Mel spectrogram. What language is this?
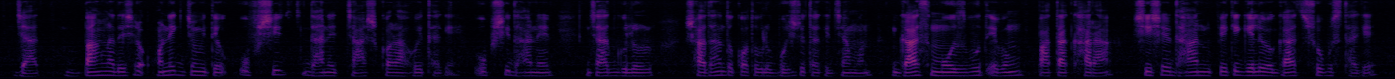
Bangla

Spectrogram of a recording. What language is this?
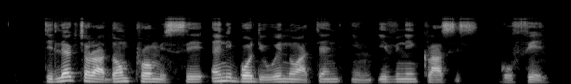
Nigerian Pidgin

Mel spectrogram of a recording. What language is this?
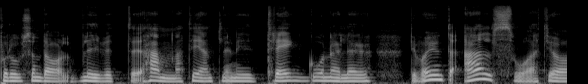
Swedish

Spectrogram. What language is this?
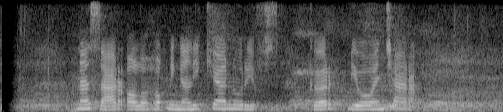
Sundanese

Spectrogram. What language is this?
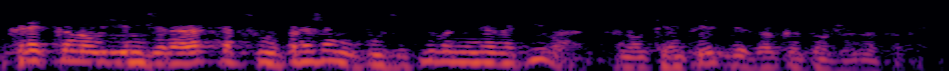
Catalan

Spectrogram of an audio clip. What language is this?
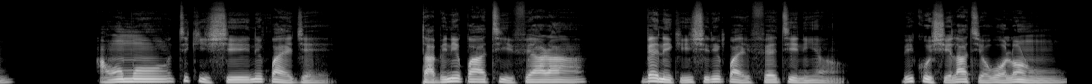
Yoruba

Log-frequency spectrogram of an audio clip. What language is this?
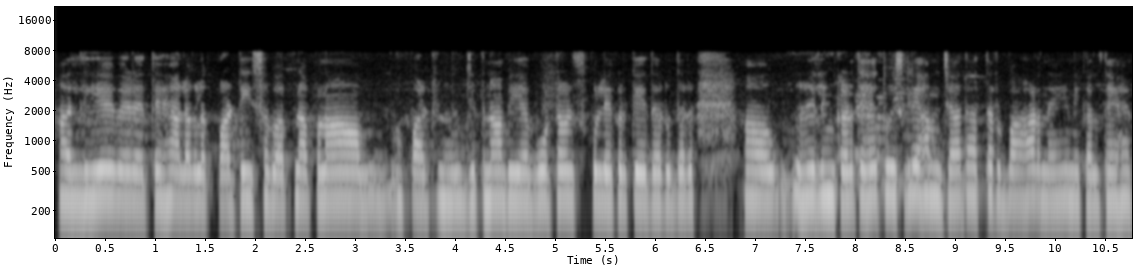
Urdu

